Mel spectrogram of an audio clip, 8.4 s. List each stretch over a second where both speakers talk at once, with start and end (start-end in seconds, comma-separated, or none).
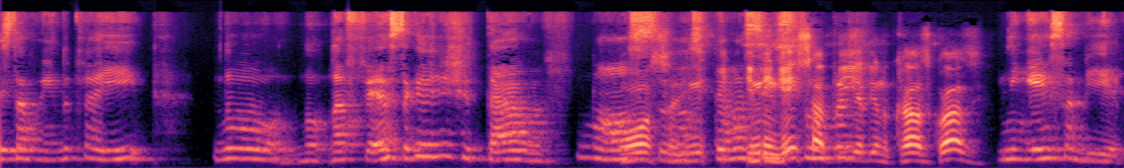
4.6-6.3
